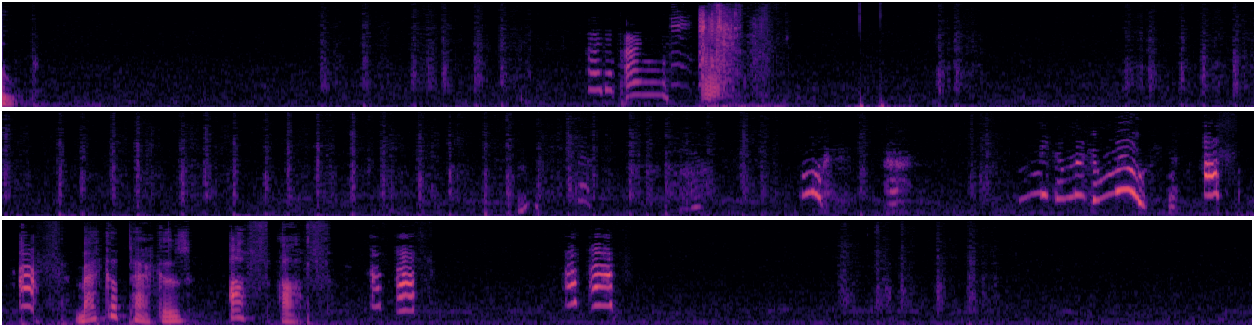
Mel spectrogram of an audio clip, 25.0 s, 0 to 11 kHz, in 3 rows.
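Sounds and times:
puppet squeaky babbling: 3.9s - 4.8s, 19.2s - 19.6s, 20.4s - 20.9s
toy cart clicking and rattling: 7.5s - 13.6s.

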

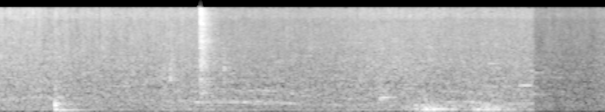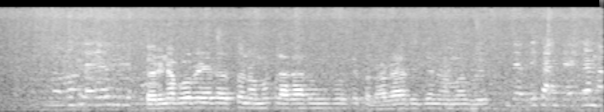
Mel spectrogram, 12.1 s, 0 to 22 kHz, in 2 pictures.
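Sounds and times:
heavy rain: 0.0s - 12.0s
sharp knock: 0.6s - 1.0s
thunder rumble: 4.1s - 5.4s.

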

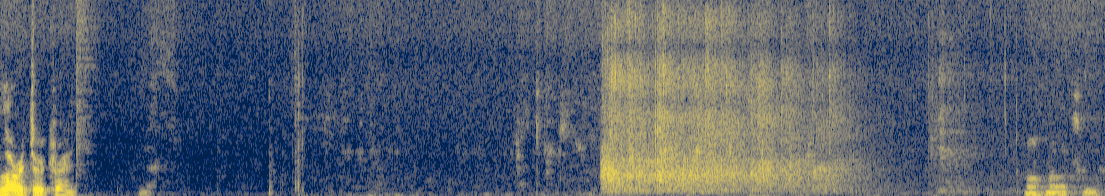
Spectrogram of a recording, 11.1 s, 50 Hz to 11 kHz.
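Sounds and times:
audience applause: 6.0s - 9.0s.

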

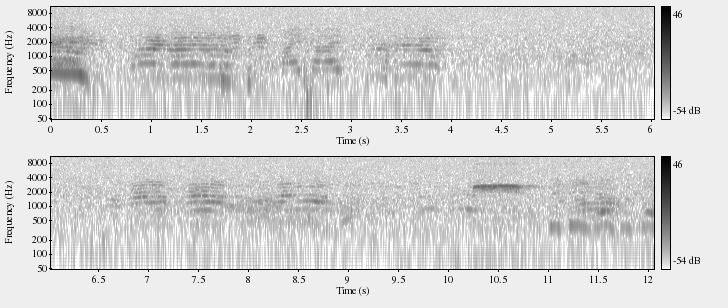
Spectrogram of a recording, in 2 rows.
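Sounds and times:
faint whistle blast: 10.2s - 11.0s.

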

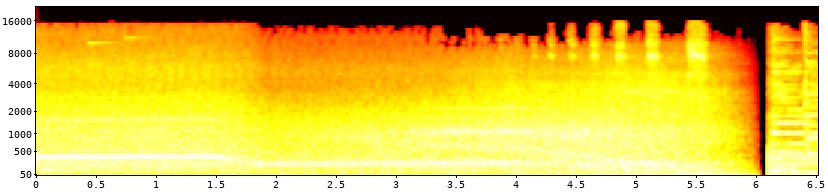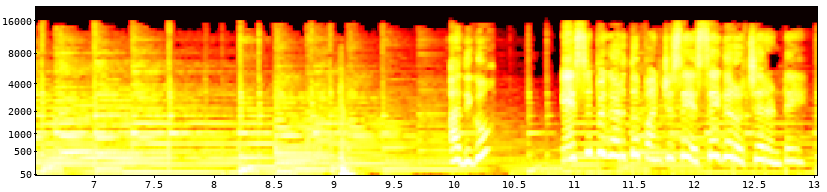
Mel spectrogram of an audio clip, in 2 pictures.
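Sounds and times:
vehicle engine: 0.0s - 6.0s.

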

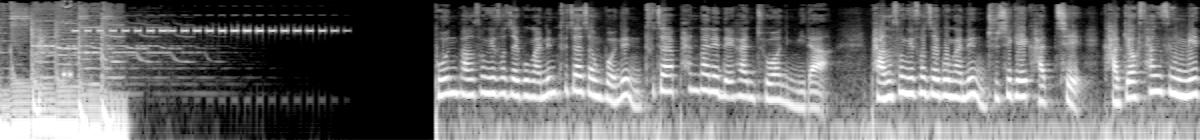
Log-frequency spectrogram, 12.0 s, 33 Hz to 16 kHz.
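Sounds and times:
intro music: 0.0s - 2.3s
high pulsing electronic beeping: 0.6s - 3.5s.

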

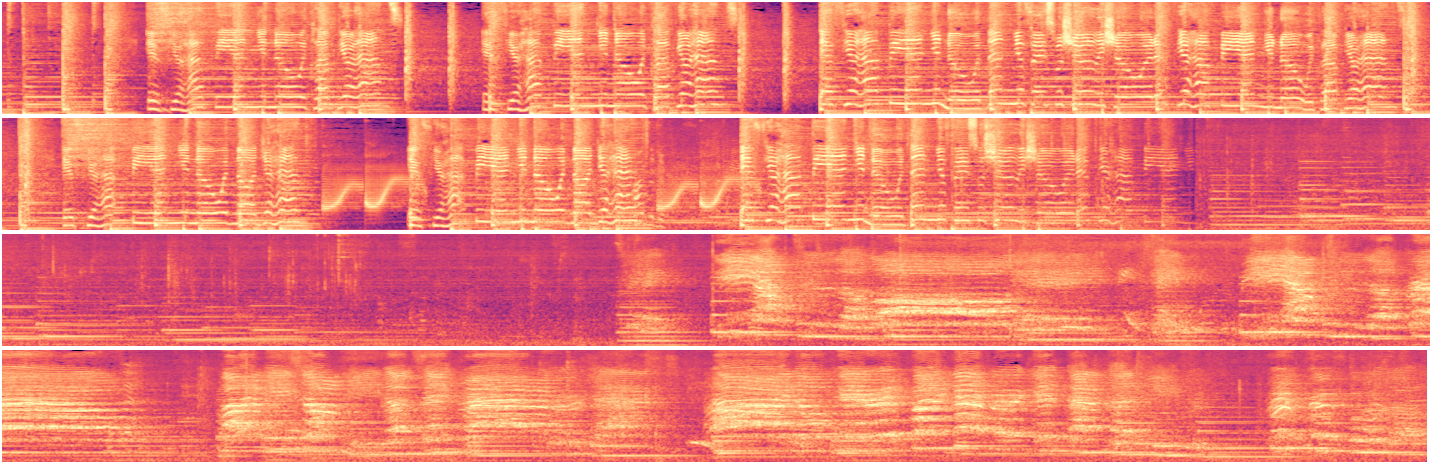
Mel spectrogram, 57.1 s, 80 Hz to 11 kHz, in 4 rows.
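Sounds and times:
piano accompaniment: 0.0s - 7.4s, 8.2s - 17.8s, 18.4s - 33.8s, 34.6s - 57.0s
children singing together: 34.7s - 57.0s.

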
